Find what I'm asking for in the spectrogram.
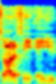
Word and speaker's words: Audacy: That's Odyssey, A-U-D-A-C-Y, and pronounced Odyssey, A-U-D-A-C-Y.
